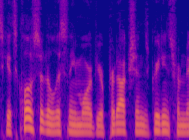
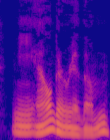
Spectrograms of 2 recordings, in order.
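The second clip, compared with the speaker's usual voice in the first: not very convincing put-on robot voice; 3 semitones lower than usual. Host asking listeners for ratings says the word as a robot impersonation. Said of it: "That was my impersonation of a robot".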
